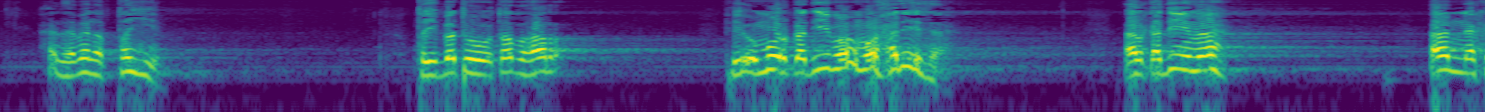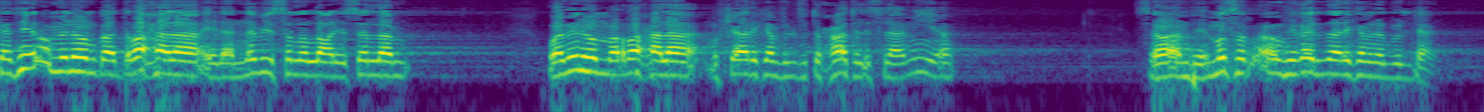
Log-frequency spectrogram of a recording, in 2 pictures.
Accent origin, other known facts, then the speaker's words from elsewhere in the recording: Yemen; أما الآن عندنا في اليمن سيبث مسلسل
